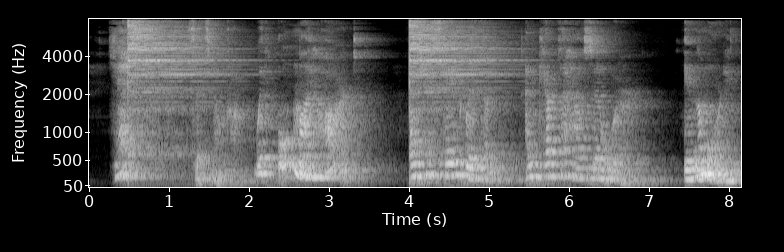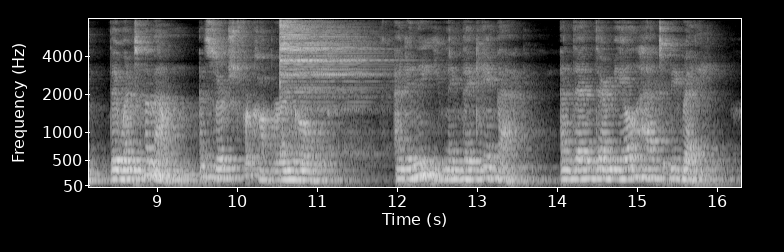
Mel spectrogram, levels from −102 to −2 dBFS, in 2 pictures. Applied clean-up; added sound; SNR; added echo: none; Crash cymbal; 6 dB; reverberation time 1.0 s.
